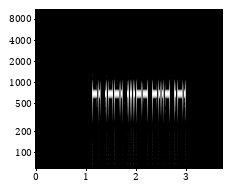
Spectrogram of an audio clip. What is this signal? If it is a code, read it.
Morse code, heard as a keyed tone, about 36 wpm, 700 Hz. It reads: NP3XR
